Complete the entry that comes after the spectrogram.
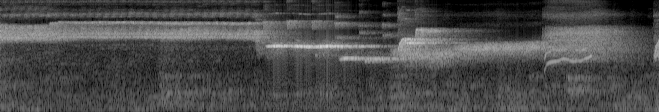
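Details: Caged male canary in excited song meant to stimulate a female to mate: long high trills shifting pitch in blocks, with a brief rising whistle near the end.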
